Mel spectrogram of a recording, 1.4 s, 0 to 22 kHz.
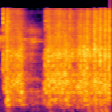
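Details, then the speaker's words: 2014 Honda Beat FI scooter whose starter would not work: after replacing the starter relay, a quick relay click, then a brisk, steady whirring crank without grinding or hesitation, confirming the faulty starter relay was the cause. "ya relnya bunyi dan juga dinamo starternya juga bunyi ketika kita sudah ganti di bagian sini"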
